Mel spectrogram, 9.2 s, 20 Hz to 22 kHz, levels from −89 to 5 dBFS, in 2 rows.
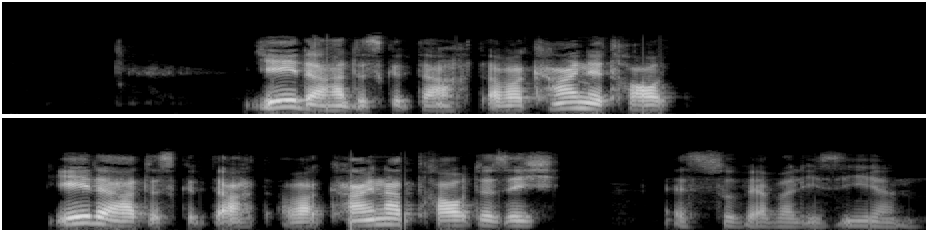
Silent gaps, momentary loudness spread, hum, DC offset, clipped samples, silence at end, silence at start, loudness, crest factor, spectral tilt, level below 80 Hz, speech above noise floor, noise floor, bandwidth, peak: none; 21 LU; none; under 0.1%; under 0.1%; 0.15 s; 1.3 s; -18 LUFS; 20 dB; -4 dB/octave; -64 dBFS; 69 dB; -88 dBFS; 7.4 kHz; -2 dBFS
